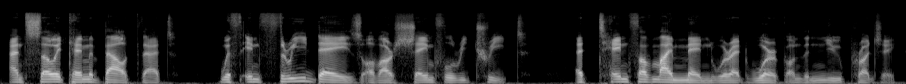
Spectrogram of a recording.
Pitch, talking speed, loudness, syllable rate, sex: 95 Hz, 165 wpm, -22 LUFS, 4.0 syllables/s, male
